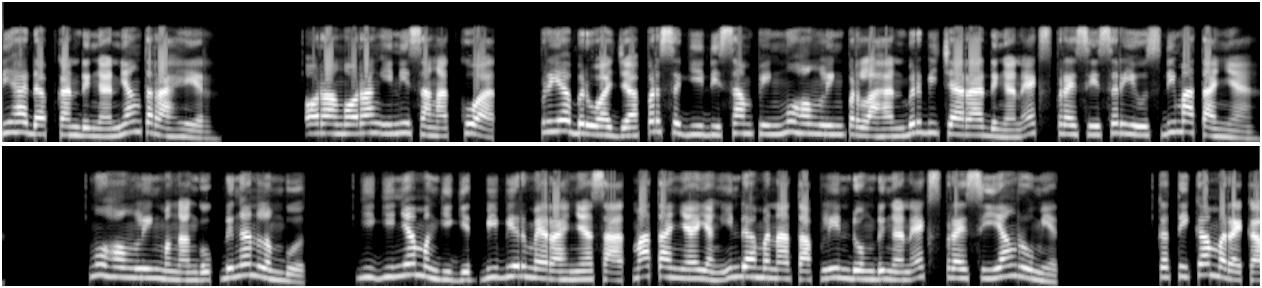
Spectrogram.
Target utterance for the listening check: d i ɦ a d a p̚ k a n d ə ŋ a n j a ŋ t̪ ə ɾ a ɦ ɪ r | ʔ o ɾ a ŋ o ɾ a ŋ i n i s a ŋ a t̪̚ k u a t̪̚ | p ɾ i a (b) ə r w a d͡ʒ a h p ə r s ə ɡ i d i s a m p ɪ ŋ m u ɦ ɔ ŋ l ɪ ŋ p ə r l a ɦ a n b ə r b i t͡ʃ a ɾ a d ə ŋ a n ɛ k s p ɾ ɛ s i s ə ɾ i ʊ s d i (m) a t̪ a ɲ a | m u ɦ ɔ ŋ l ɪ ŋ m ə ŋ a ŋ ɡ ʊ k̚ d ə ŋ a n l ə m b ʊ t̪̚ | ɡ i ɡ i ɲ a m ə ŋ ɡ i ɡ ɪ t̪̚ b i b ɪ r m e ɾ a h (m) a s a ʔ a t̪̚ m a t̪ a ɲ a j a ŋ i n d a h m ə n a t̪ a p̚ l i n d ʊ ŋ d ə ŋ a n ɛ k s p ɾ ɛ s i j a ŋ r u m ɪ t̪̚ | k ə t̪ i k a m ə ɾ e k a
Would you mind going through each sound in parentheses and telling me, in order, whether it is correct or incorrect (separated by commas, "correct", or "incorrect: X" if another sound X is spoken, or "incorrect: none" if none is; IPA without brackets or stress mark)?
correct, correct, incorrect: ɲ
